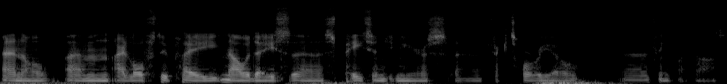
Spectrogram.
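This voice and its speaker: Delivered at a very slow pace, this voice has a Dutch accent, fairly even intonation, and big swings in loudness. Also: man, very deep, low pitch for a man. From Netherlands. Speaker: video game streamer. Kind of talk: podcast interview. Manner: halting.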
